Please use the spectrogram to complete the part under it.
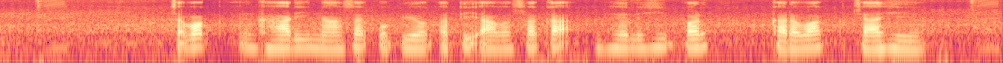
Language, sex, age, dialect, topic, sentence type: Maithili, male, 18-24, Southern/Standard, agriculture, statement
